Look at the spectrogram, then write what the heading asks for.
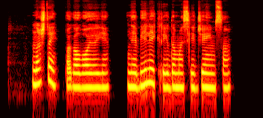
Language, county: Lithuanian, Klaipėda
